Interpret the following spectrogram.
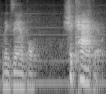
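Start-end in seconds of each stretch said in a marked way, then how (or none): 1.3-2.0 Chicago punched loudly on CA; Chicago with a light start, strong CA, light ending; amphibrach stress. Shown as a demonstration. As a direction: hit the middle syllable of Chicago. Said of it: "So unstressed, stressed, unstressed".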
